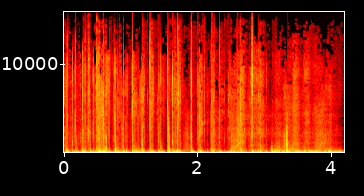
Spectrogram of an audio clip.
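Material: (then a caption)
Polymer plastic. A polymer plastic £20 banknote is bent between both hands while long nails tap and scratch along its edge and face. The result is a rapid, uneven run of short, dull taps and crinkly scratches, mostly low and thumpy with only faint brightness, each tap dying away almost at once.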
